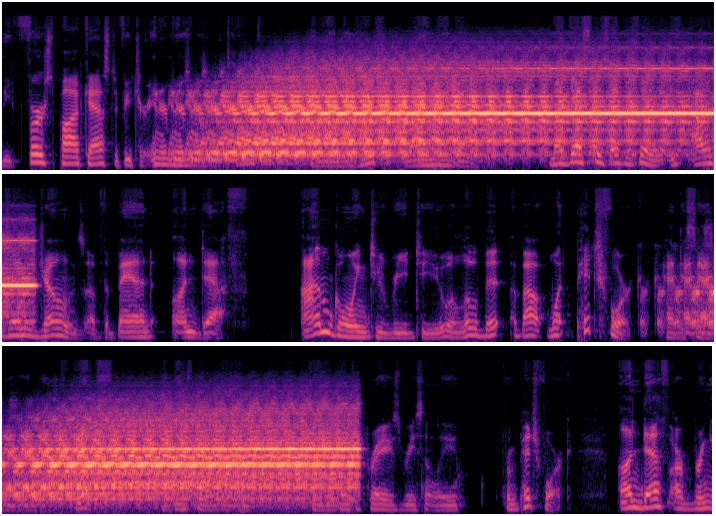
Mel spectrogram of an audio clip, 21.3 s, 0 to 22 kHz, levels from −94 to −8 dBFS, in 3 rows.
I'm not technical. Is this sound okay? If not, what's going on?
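No. Two devices in the same room were on one call, so each picked up the other's loudspeaker and the sound looped round, getting louder each time. That feedback howl becomes a shrill whistle from 1.66 to 7.6 seconds and again from 13.51 to 17.97 seconds.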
